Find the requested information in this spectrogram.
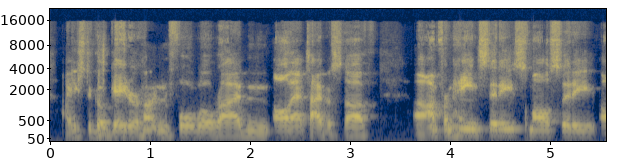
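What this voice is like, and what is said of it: Rural Florida country accent. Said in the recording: “I'm actually from Polk County, Florida, the country. You can kind of hear that in my voice sometimes.”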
